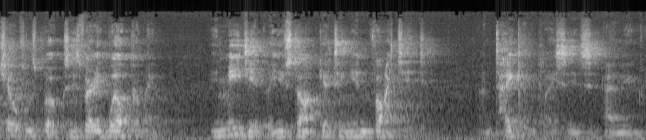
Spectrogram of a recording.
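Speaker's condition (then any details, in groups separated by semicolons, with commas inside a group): No condition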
